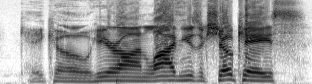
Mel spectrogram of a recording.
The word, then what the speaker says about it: Kayko: Is it KCO or Coup? KCO. KCO. KCO. There's people in the comments that are like K. So I was like, oh man, am I saying it wrong?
